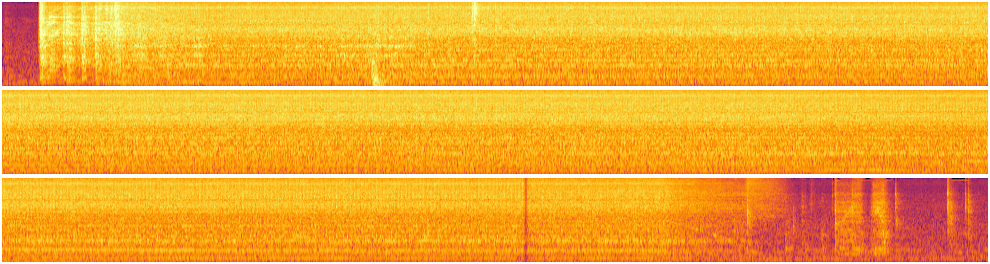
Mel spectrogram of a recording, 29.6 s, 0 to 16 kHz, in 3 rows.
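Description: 2012 Ford Focus engine starting about half a second in and then idling steadily, with a sharp knock about four seconds in and another a second later. Near the end the engine is switched off and the sound dies away, followed by a few faint clicks.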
